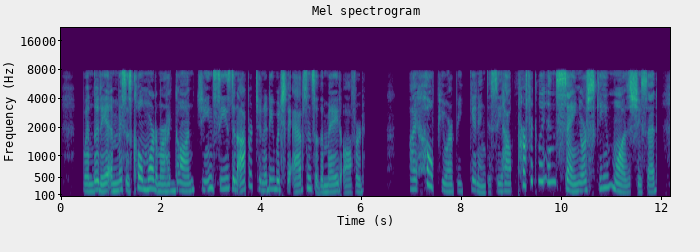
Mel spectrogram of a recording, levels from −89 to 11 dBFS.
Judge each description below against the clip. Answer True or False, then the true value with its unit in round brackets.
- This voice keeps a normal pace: True (165 wpm)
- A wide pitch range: True (5.8 semitones)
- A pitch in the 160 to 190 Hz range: True (185 Hz)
